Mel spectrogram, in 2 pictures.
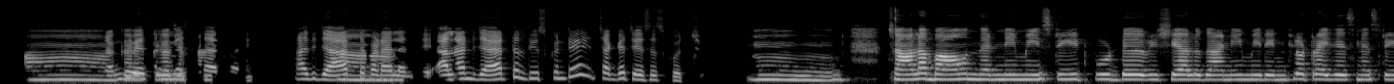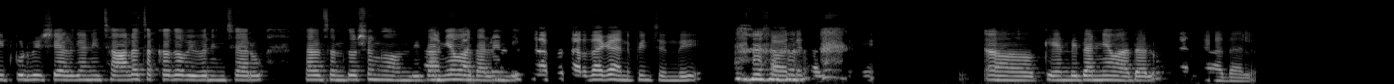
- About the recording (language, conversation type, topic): Telugu, podcast, వీధి ఆహారాన్ని రుచి చూసే చిన్న ఆనందాన్ని సహజంగా ఎలా ఆస్వాదించి, కొత్త రుచులు ప్రయత్నించే ధైర్యం ఎలా పెంచుకోవాలి?
- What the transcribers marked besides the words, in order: in English: "కరక్ట్‌గా"; other background noise; in English: "స్ట్రీట్ ఫుడ్"; in English: "ట్రై"; in English: "స్ట్రీట్ ఫుడ్"; chuckle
